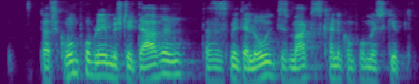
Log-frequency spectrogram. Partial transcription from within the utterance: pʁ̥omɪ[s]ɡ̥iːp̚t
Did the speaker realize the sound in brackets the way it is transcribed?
yes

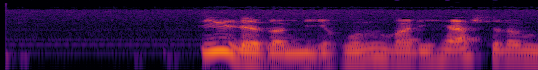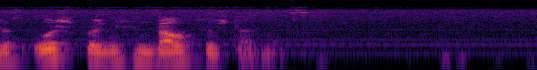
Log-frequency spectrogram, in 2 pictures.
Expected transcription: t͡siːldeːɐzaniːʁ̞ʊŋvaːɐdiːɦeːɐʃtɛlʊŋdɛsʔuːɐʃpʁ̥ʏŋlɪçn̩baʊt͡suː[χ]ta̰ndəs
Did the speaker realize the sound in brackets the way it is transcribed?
no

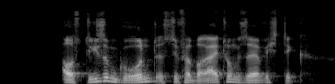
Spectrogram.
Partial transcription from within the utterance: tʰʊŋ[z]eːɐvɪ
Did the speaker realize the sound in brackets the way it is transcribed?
yes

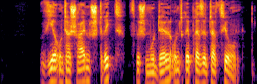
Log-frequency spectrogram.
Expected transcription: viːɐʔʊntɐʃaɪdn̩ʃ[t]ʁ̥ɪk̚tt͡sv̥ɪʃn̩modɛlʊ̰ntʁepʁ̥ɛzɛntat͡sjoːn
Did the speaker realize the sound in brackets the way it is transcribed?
yes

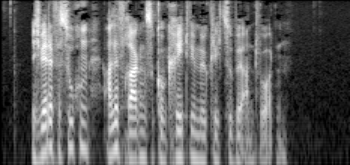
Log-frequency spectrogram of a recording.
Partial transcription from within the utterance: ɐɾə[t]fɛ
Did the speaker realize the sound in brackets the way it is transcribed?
no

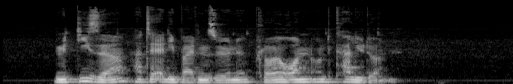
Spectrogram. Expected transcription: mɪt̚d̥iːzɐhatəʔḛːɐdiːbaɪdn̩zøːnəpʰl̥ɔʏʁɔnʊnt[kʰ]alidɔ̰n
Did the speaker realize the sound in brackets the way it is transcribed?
yes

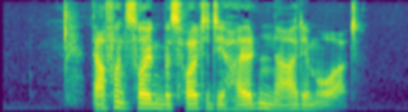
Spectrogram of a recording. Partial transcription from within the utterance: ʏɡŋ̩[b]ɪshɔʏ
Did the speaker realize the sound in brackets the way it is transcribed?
yes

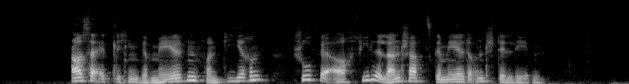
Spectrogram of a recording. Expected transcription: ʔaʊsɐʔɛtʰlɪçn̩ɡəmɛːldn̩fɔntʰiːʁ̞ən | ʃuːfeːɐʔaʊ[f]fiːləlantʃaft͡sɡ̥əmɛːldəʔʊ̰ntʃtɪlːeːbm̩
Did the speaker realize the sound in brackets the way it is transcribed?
no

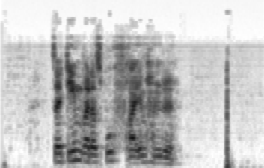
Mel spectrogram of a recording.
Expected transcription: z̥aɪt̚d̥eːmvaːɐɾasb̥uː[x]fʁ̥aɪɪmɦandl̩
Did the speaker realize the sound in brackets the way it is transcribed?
yes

